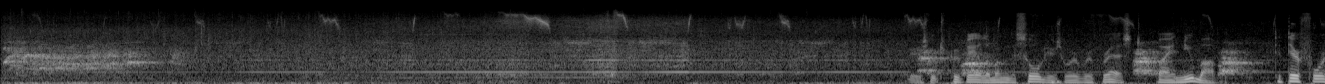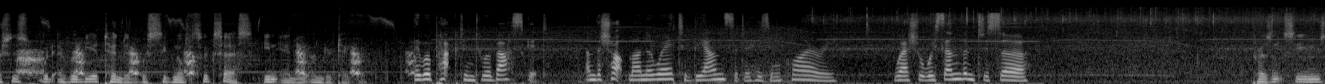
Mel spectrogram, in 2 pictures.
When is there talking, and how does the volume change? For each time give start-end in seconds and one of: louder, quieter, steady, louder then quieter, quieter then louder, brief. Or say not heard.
9.1-23.7 steady
25.8-26.4 brief.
